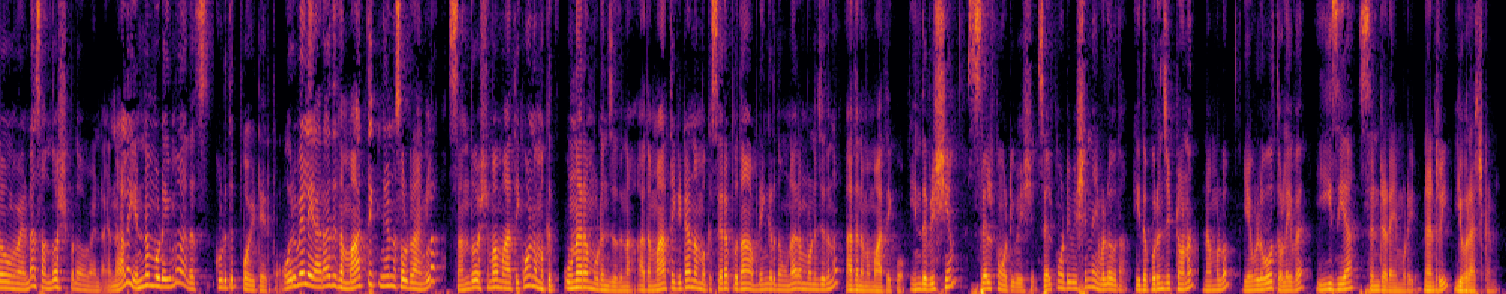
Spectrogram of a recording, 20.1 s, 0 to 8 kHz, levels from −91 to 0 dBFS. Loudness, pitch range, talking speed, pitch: -21 LUFS, 130-190 Hz, 150 wpm, 150 Hz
